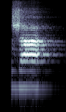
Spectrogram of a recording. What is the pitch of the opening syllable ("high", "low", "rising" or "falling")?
high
